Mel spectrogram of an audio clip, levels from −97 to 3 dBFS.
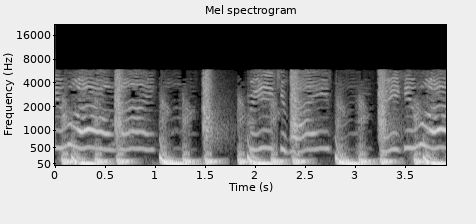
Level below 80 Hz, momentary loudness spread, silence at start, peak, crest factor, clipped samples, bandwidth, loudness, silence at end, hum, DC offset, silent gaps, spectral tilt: -16 dBFS; 5 LU; 0 s; -2 dBFS; 12 dB; under 0.1%; 6 kHz; -16 LUFS; 0 s; none; under 0.1%; none; -7 dB/octave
